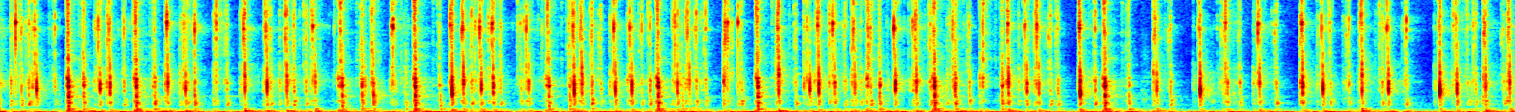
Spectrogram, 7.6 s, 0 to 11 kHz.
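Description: Fingertips type continuously on the plastic keys of a black Razer BlackWidow 2010 Edition mechanical keyboard with Cherry MX Blue switches, resting on a wooden desk. A rapid, steady stream of sharp, bright clicks with very short decay and a faint low hum underneath.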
